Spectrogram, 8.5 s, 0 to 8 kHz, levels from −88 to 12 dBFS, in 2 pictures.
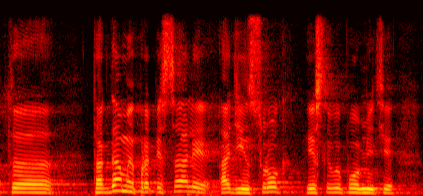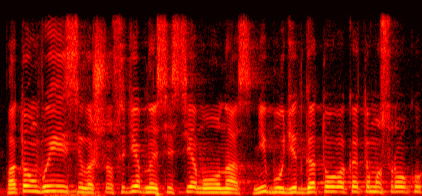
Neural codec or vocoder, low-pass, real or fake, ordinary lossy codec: none; 7.2 kHz; real; none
